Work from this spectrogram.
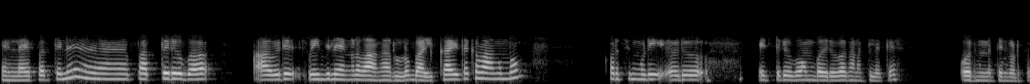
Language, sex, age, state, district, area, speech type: Malayalam, female, 18-30, Kerala, Wayanad, rural, conversation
